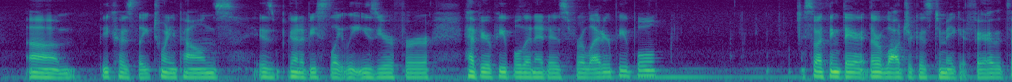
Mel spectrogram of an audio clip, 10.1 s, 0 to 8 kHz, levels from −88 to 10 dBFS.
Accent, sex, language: American, female, English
